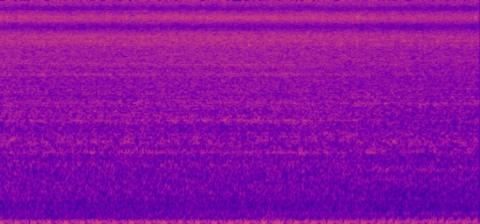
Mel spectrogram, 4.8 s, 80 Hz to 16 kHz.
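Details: Fuel-injected Chevrolet C10 square-body chasing a miss: deep idle with an uneven lope, a lump about three times a second. Cylinder 7 runs coldest, but unplugging its injector leaves the engine running the same. Misfire at idle, cause unconfirmed.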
